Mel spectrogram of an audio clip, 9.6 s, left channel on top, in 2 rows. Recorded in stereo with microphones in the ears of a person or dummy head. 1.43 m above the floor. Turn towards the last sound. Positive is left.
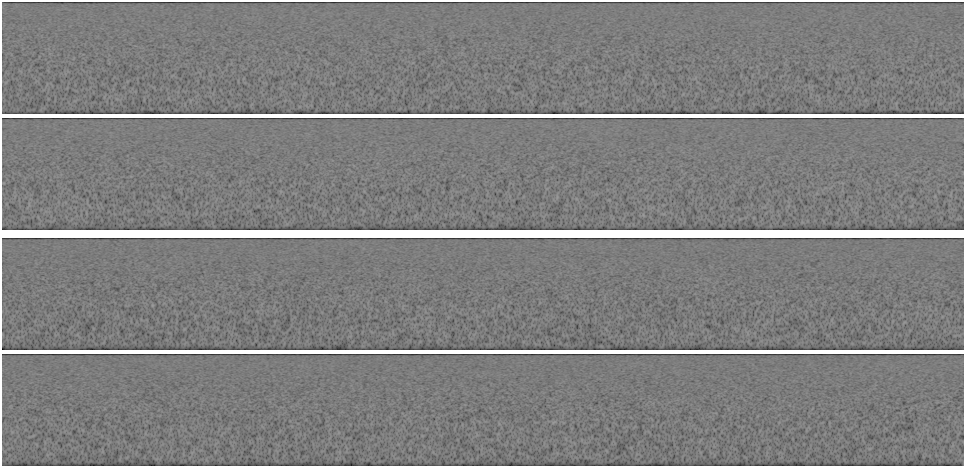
No sound to turn to.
